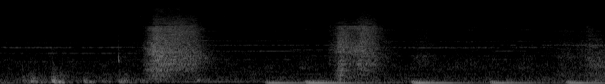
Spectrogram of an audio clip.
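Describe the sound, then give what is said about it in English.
Two loud, breathy nose blows, each a harsh hissing burst lasting about half a second and separated by a short pause, over a faint low hum with no talking. “Excuse me, I just need to blow my nose.”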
